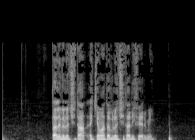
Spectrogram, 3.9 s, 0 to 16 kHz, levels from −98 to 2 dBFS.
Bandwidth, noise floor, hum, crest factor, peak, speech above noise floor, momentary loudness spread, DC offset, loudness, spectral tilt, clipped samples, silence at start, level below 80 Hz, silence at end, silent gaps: 11.5 kHz; -66 dBFS; none; 20 dB; -2 dBFS; 48 dB; 18 LU; under 0.1%; -19 LUFS; -6 dB/octave; under 0.1%; 1.05 s; -54 dBFS; 0.5 s; none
